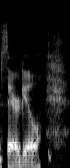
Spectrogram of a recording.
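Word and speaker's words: Seregil: But finally I got a hold of somebody in the know, and they schooled me on how to pronounce his name. Syregill of Rimini and Alec of Carey.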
